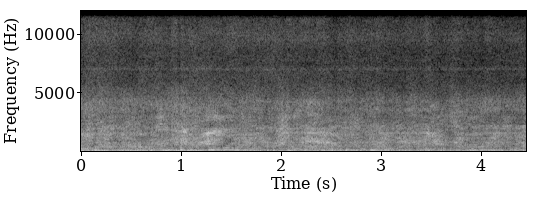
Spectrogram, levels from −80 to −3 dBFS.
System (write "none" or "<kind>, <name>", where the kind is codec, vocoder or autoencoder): codec, SNAC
